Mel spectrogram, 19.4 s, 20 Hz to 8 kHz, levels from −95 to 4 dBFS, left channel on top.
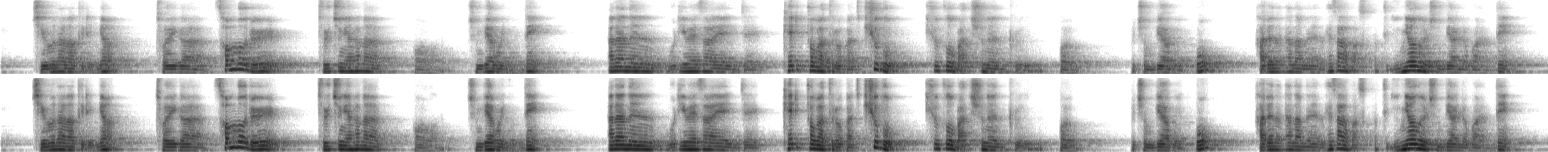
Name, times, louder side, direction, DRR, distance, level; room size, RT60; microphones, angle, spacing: voice 1, 0.4-1.5 2.0-3.5 4.0-4.8 5.2-5.5 5.9-6.8 7.6-9.5 9.8-11.2 11.6-13.5 14.1-15.2 15.7-18.9, right 5 dB, 70° right, 14 dB, 0.3 m, -20 dB
6.0 x 5.3 x 3.4 m, 1.1 s
head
